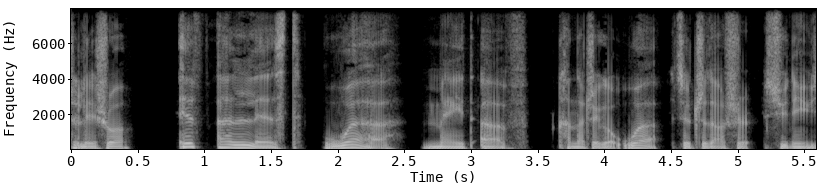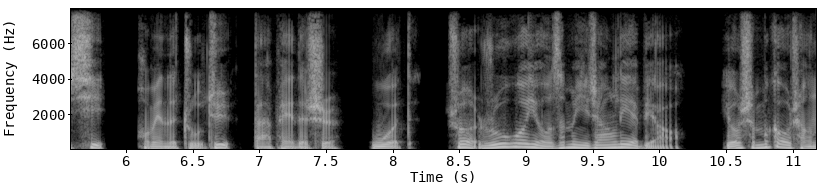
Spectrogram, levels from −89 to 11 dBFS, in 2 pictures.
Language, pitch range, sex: Chinese, 105-150 Hz, male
